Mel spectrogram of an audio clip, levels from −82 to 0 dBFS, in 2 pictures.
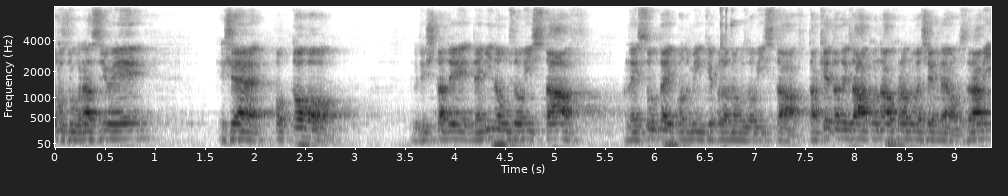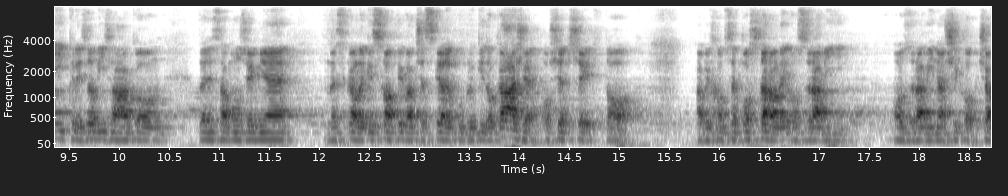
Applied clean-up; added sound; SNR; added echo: neural separator model SepFormer DNS4.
